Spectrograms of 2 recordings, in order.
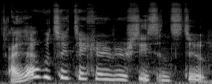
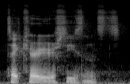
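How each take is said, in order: First: Playful high pun. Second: Said in the usual way. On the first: Pretend. Punning on seasons to viewers, silly high voice. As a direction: jump way up into a squeaky high voice for the joke.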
